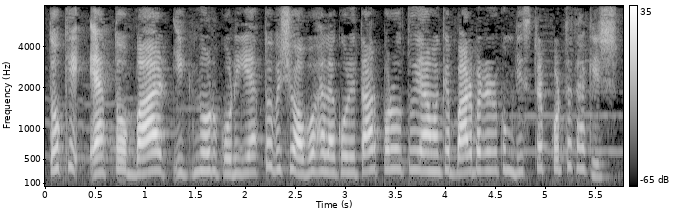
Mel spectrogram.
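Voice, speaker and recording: A woman's voice: sits high, expressive, normal speed, faint music behind. A woman voicing an angry young woman who harshly scolds and rejects the man pursuing her, in an audio love story. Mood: angry scorn.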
